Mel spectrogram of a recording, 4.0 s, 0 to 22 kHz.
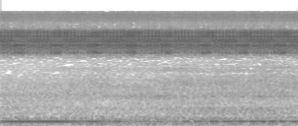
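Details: Hadoa duryi cicada singing from a juniper cluster south of Walsenburg, Colorado, July 2, 2012, 2:38 pm, shortly after the sky clouded over; a loud, level, high buzzing drone continues throughout, with a low background hum beneath.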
